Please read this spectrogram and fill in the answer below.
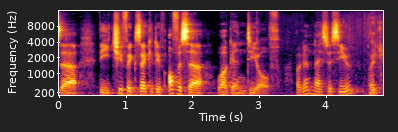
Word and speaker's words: Wagane Diouf: the set is uh the chief executive officer wagan diov nice to see you thank you thank you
